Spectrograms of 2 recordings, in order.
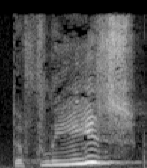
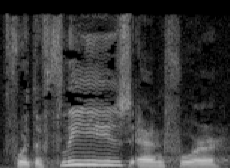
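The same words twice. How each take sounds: First: Very high, loud rising question; incredulous outburst. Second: Slow, unruffled prayer; serene. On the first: Woman interrupting her sister's thanks for fleas, incredulous outburst. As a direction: echo it in loud, squawking disbelief. Outraged echo of the serene thanks. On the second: Sister giving thanks even for fleas, slow and serene. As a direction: take your time, calmly giving thanks. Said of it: "Betsy went on serenely". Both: A narrator's reading.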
